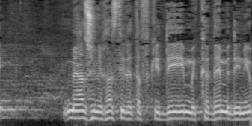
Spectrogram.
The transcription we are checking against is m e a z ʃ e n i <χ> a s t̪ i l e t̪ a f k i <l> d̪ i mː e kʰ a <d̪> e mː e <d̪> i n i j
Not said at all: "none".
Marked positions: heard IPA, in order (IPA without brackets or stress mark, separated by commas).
χ, none, d̪, d̪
